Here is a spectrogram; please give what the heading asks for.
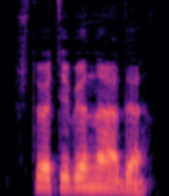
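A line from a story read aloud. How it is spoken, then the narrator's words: Rude question. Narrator (Russian): грубо спросил Роуч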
